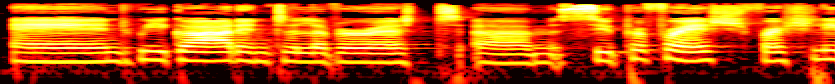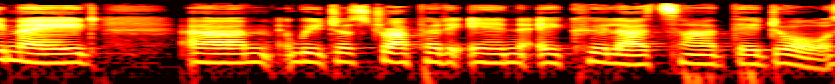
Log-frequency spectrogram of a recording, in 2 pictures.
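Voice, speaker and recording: A young South African woman speaks in a smooth, resonant voice. She talks steadily and fluently as a founder being interviewed, with only the odd um. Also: mid-range voice. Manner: fluent, steady, with occasional ums. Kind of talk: pitching her business in an interview.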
